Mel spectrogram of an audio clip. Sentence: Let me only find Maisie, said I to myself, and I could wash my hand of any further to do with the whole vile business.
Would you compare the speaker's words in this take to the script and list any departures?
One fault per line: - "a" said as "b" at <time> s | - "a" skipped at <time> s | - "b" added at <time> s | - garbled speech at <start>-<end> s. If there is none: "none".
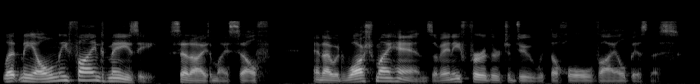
- "could" said as "would" at 3.3 s
- "hand" said as "hands" at 3.9 s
